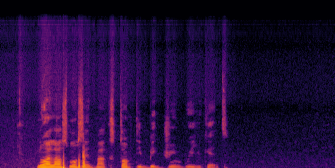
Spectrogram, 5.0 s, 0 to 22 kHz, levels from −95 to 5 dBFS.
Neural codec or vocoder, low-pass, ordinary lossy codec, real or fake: vocoder, 44.1 kHz, 128 mel bands every 256 samples, BigVGAN v2; 19.8 kHz; none; fake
